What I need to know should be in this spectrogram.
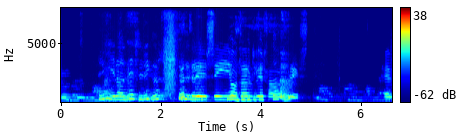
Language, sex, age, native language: Icelandic, male, 9, Icelandic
